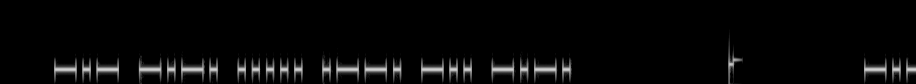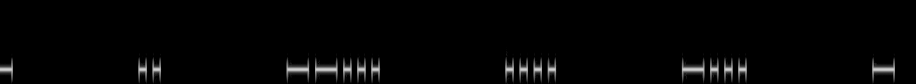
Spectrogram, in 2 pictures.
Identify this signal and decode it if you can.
Morse code, heard as a keyed tone, about 17 wpm, spaced as for 9 wpm, 700 Hz. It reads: KC5PDC KI7HBT
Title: USA Call Signs - 6 Characters - 6x Character Spacing - 17wpm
